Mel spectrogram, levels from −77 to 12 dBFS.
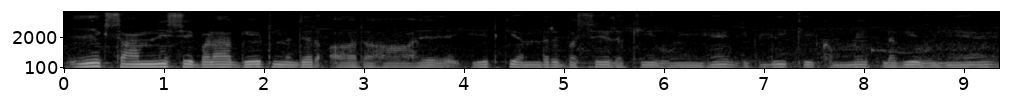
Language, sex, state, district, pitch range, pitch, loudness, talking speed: Hindi, male, Chhattisgarh, Bilaspur, 120-140 Hz, 130 Hz, -33 LUFS, 140 wpm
